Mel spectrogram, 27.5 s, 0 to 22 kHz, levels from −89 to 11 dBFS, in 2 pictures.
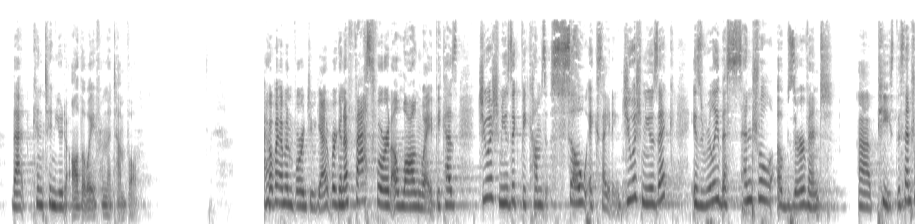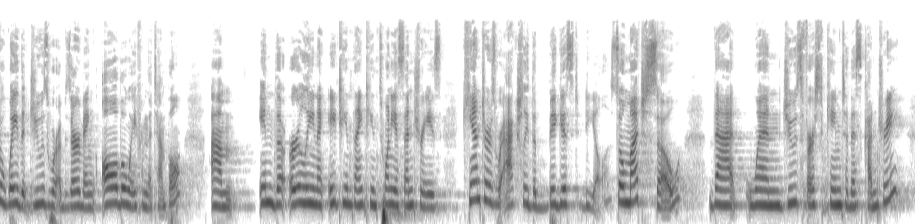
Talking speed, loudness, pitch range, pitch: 165 wpm, -28 LUFS, 235-275 Hz, 255 Hz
